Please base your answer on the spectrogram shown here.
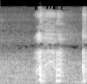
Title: Girl coughing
